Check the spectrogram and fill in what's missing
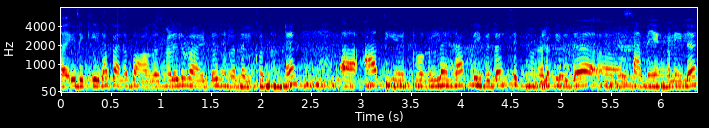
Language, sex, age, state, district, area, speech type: Malayalam, female, 18-30, Kerala, Idukki, rural, spontaneous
